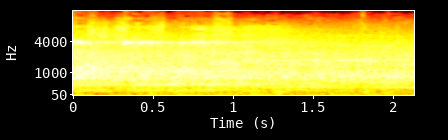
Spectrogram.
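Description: Arena crowd cheering in a basketball gym, loudest at the start and easing off slightly, after a drive to the basket.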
